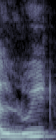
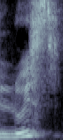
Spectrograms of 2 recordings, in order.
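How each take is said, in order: First: The final s sound is left silent. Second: The final s sound is pronounced. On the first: "French में लुई कहते हैं, एस silent है" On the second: "आप इसे लुइस pronounce करें"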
